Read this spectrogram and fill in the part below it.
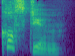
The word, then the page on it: costume: British English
